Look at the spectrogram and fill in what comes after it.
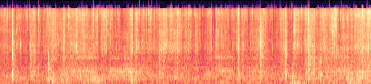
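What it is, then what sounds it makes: Plastic bubble wrap. A small bunched piece of clear plastic bubble wrap is held between both hands while the fingers squeeze, pop and crinkle it. A steady, bright crinkling hiss runs throughout, broken by sharp, short pops scattered across the clip, with almost no low-end weight.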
